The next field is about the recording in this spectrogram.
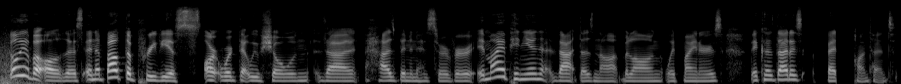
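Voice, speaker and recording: A woman's voice: fairly low pitch, clear, resonant tone, no room sound, clean studio sound. A woman in her twenties giving blunt, exasperated commentary straight to her viewers while reading from a document. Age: 20s. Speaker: commentary video host.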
